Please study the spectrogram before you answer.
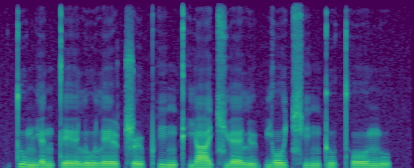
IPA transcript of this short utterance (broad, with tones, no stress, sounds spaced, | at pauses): t̪ u˥˨ n̪ j ɛ˩ n t̪ e˨˩ ɪ̯ l u˥˨ l e˨˦ ɪ̯ ʈ͡ʂ ɻ̩˨˩ pʰ i˥˨ ŋ t̪ʰ j ä˨˦ t͡ɕ ɥ ɛ˨˩ l y˨˦ p j o˦ ʊ̯ t͡ɕʰ i˨˩ ŋ t̪ u˥˨ t̪ʰ o˦ ʊ̯ n̪ u˨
